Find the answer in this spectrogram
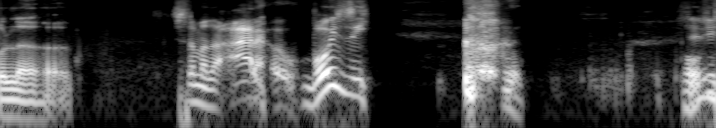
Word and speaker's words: Boise: It's not Boise. It's Boise. Boise with the S.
